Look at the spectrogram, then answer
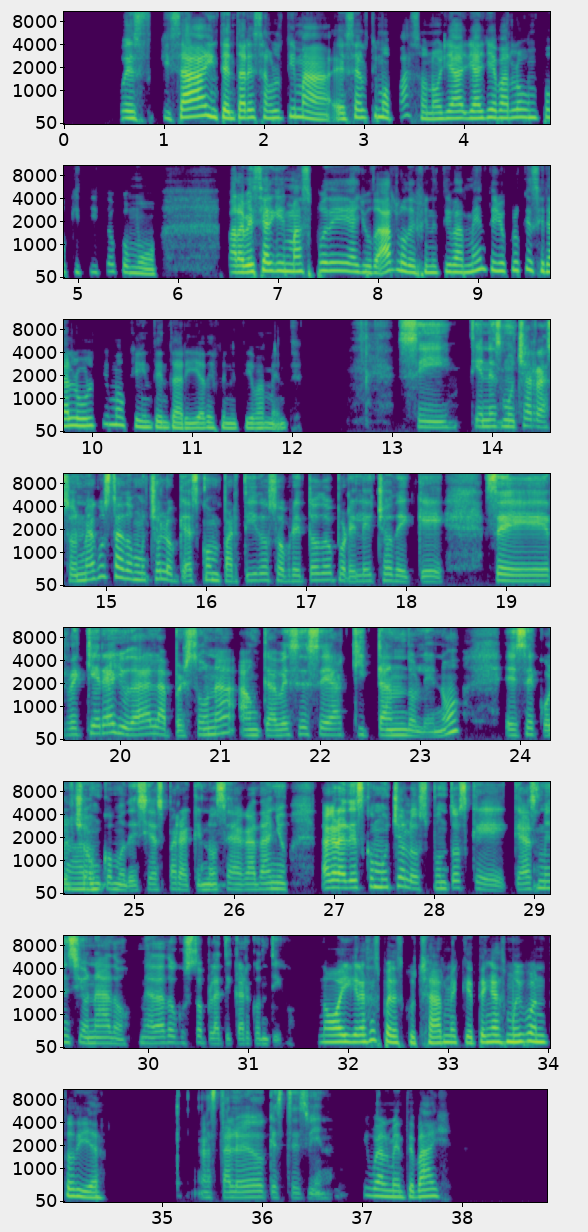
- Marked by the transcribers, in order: other background noise; tapping
- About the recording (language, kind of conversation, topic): Spanish, podcast, ¿Cómo ofreces apoyo emocional sin intentar arreglarlo todo?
